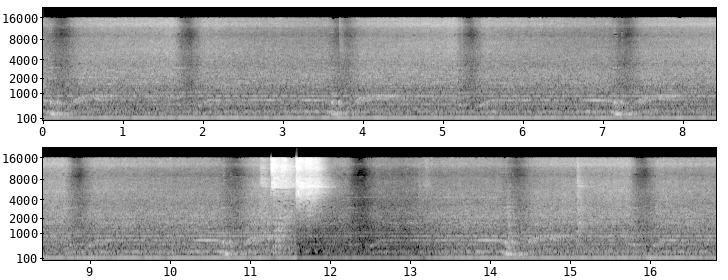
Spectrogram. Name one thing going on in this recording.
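A wide printer hums steadily as its print head whirs back and forth.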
